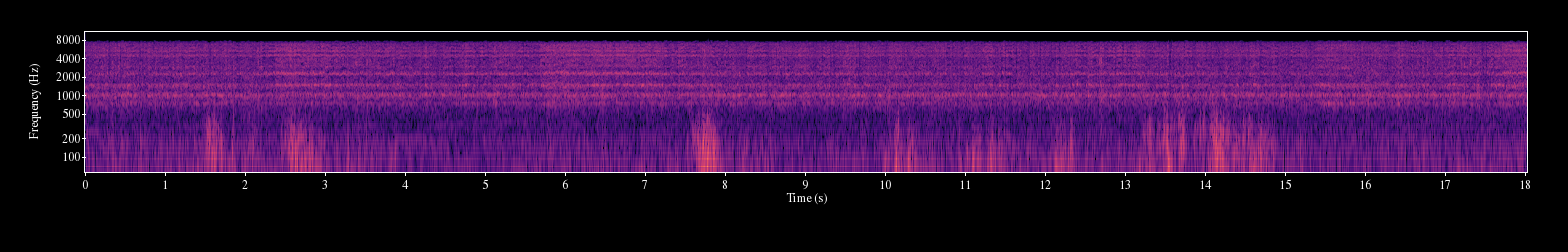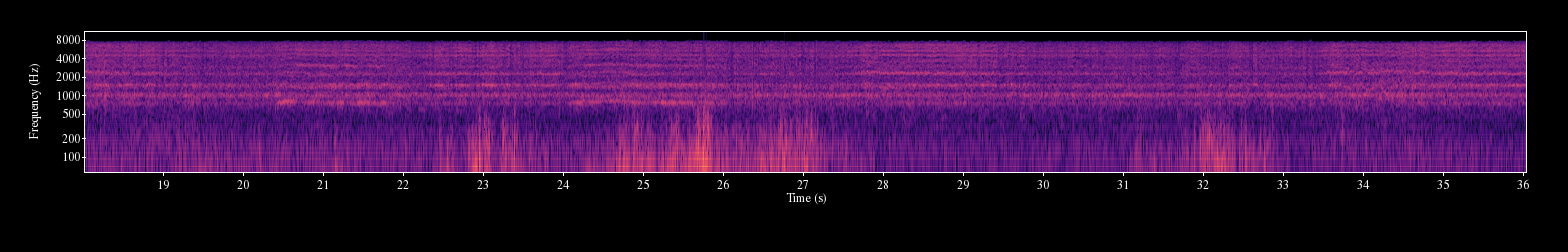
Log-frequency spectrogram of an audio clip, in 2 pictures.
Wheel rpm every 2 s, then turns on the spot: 200, 200, 200, 200, 200, 200, 200, 200, 200, 200, 200, 200, 200, 200, 200, 200, 200, 200.
none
